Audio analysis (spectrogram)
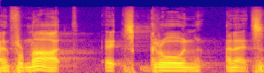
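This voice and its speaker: A man with a strong Scottish accent speaks at a very slow pace, the sound dry and close with no echo. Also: very clean recording, silent background. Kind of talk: panel discussion. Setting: conference stage with audience.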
